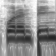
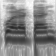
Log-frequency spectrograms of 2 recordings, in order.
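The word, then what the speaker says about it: quarantine: कुछ लोग क्वारंटीन भी बोलते हैं, कुछ लोग क्वारंटाइन बोलते हैं। तो यहीं से आप समझ जाएंगे कि भाई प्रोनाउंसिएशन का बहुत ज्यादा दिक्कत नहीं है, दोनों सही है। क्वारंटाइन भी ठीक है, क्वारंटीन भी ठीक है।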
